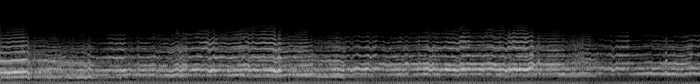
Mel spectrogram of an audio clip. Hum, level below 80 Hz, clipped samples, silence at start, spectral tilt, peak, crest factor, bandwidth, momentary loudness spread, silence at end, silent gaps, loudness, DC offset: none; -46 dBFS; under 0.1%; 0 s; -5.5 dB/octave; -8 dBFS; 16 dB; 8 kHz; 8 LU; 0 s; none; -26 LUFS; under 0.1%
